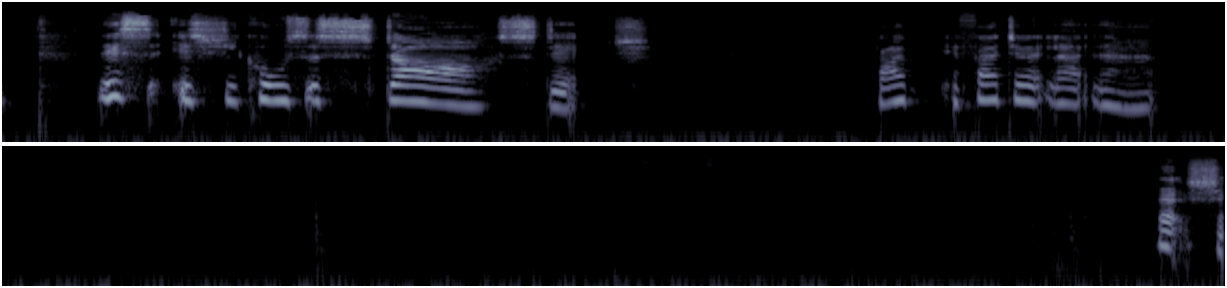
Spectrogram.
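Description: An older woman talks close to the microphone, calmly and warmly.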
